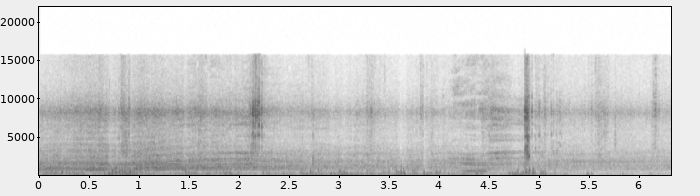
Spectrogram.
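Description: Street traffic: cars driving past on the road, a steady rushing noise that eases off after about four seconds, with wind on the microphone and a couple of sharp clicks.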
